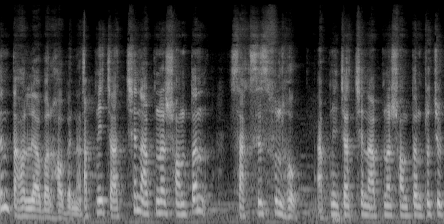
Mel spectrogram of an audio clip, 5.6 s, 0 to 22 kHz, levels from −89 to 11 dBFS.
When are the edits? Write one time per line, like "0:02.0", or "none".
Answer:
0:01.1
